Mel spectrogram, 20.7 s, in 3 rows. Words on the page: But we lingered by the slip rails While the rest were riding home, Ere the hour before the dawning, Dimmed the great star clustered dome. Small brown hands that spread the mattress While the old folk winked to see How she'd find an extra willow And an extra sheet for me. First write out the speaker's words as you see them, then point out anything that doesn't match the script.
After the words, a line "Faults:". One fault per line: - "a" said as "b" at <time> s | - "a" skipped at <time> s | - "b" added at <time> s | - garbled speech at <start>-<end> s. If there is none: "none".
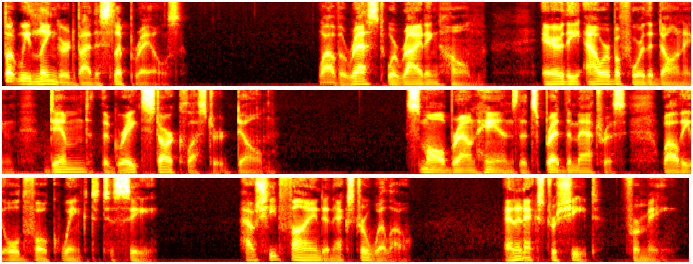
But we lingered by the slip rails While the rest were riding home, Ere the hour before the dawning, Dimmed the great star clustered dome. Small brown hands that spread the mattress While the old folk winked to see How she'd find an extra willow And an extra sheet for me.
Faults:
none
